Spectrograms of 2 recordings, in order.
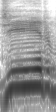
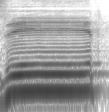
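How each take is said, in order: First: The vowel is short, not drawn out. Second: The vowel is slightly drawn out. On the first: The speaker calls it wrong. "জের বলবেন না" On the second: The speaker calls it right. "জের শব্দকে একটু টান দিয়ে পড়তে হবে, যেমন জের"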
